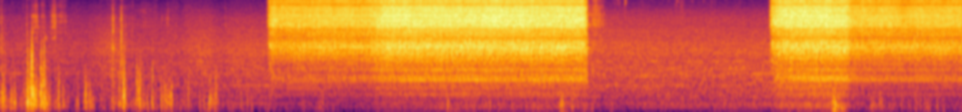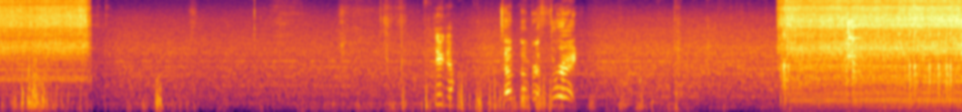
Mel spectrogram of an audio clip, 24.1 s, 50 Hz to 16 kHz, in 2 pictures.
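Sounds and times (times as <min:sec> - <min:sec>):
electric starter whirring: 0:03.4 - 0:07.6, 0:09.6 - 0:13.2, 0:21.8 - 0:24.0.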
